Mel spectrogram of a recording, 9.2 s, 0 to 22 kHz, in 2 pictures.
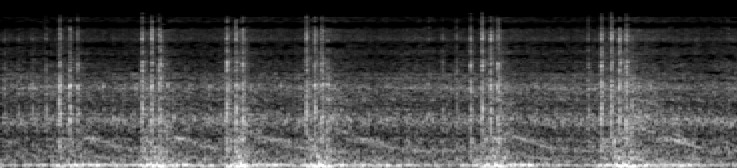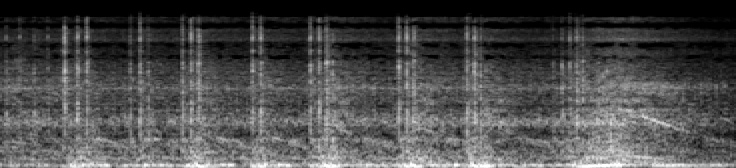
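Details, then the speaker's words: Honda SH150i (Italian), 10 years used, idling with a sharp repeated clack about twice a second: rattling worn CVT clutch, recorded before repair. "Đó nó kêu cạch cạch cạch cạch cạch luôn đó"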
